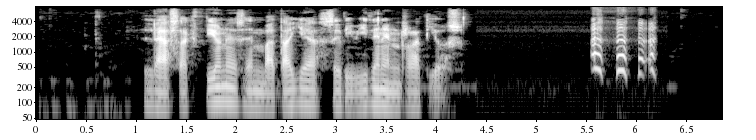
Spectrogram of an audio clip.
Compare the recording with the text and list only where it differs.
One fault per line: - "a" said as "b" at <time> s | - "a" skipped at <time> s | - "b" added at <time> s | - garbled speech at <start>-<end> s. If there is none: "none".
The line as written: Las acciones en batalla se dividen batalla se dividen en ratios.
- "batalla se dividen" skipped at 3.5 s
